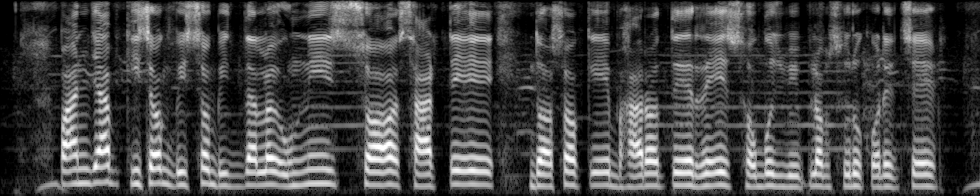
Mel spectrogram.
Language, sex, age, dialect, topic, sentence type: Bengali, male, 18-24, Western, agriculture, statement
